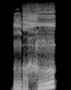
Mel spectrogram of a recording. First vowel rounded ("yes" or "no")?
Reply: yes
